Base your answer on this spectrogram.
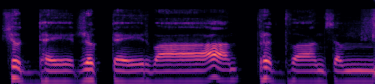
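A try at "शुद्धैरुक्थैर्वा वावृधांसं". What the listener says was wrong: ఇక్కడ సున్నా లేదు సారు. మీరు శుద్ధైరుక్తైర్వా అని చెప్పిన సున్నా పెడుతుంది నాకు. ఆ సున్నా లేదు.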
